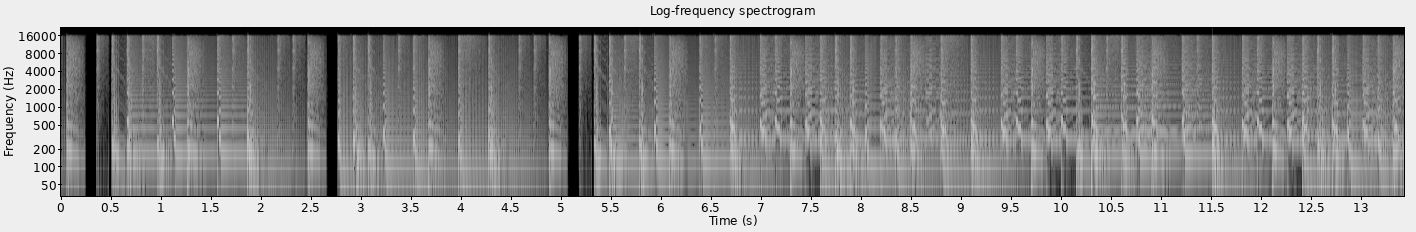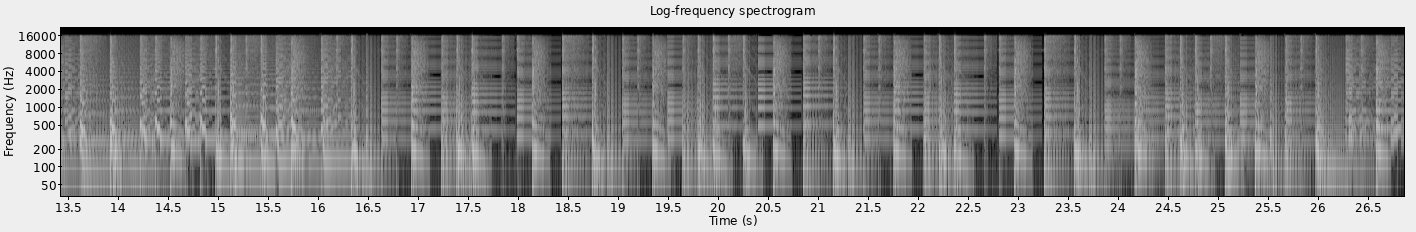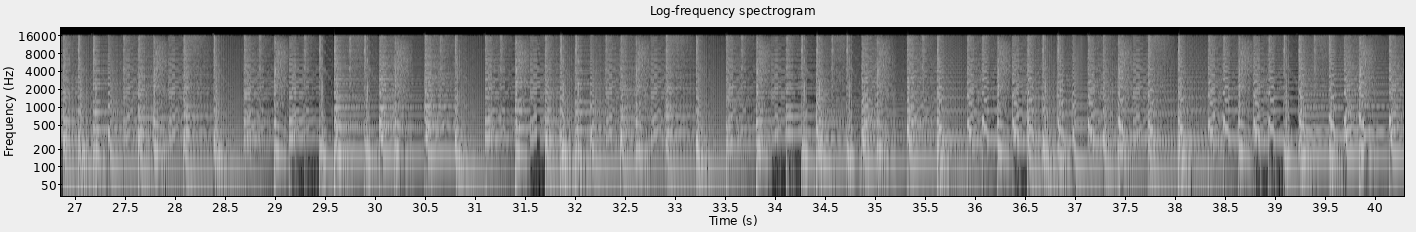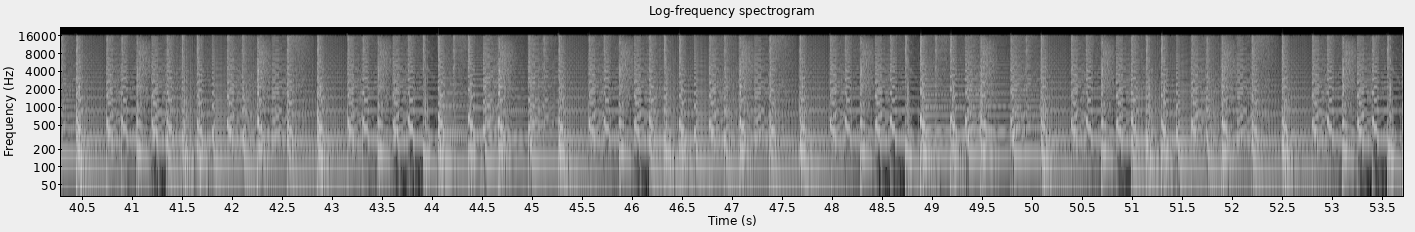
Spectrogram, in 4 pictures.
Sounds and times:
Video game music: 0.0s - 53.7s.

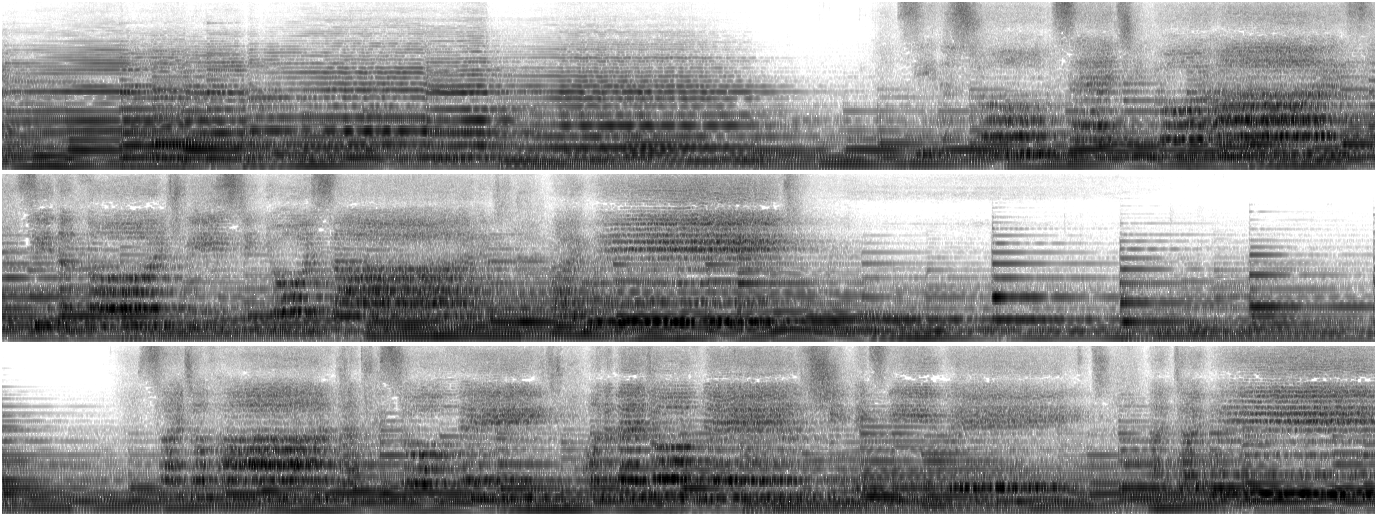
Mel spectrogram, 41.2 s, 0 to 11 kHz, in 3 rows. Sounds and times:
Choir: 8.8s - 25.6s, 28.6s - 41.1s.

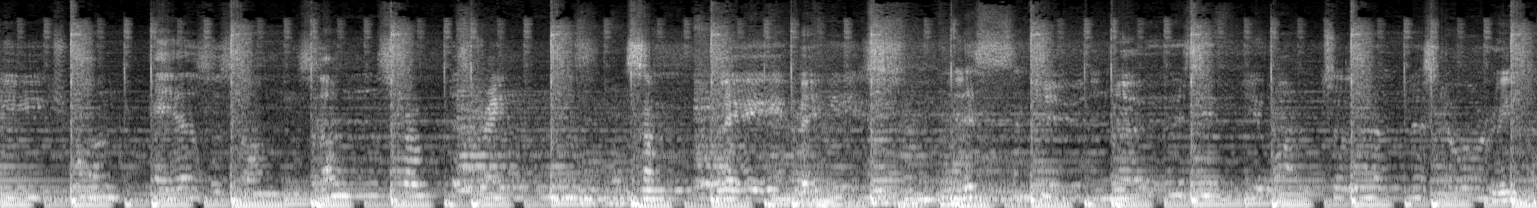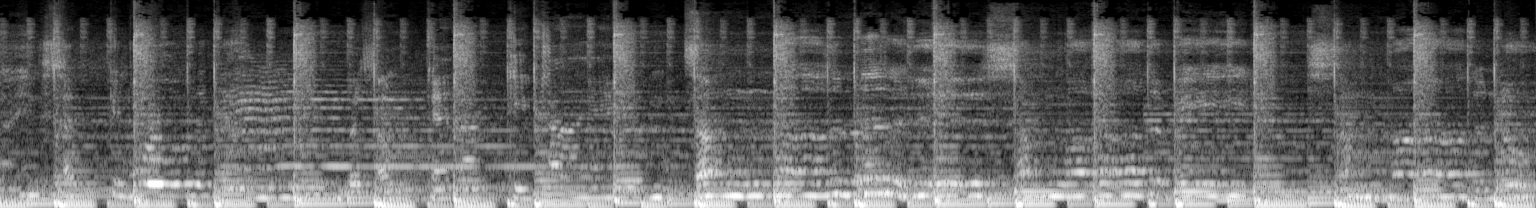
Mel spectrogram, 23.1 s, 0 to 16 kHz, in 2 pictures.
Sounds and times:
Middle Eastern music: 0.0s - 20.0s
Jazz: 0.0s - 23.0s
Rhythm and blues: 0.0s - 23.0s.

